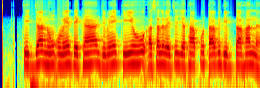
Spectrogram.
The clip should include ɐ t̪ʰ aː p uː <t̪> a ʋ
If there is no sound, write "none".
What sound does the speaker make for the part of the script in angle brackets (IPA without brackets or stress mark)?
t̪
